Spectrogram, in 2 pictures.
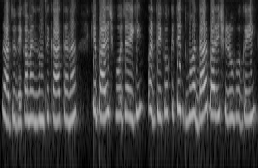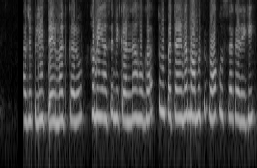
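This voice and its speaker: A performer voicing an anxious, cautious little girl in an animated cartoon, talking in a pleading, fretful way. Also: extremely high pitch, brisk. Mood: frightened.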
